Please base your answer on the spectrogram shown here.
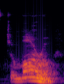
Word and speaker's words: tomorrow: And of course, tomorrow is also on the second one.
